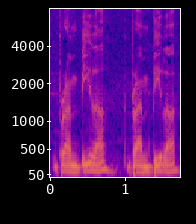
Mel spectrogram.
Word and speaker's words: Brambilla: There won't be one tomorrow, it's a rest day, but we still owe Brambilla, I'm saying his name correctly because we've been corrected today that we were not pronouncing his name correctly.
